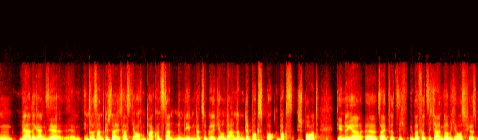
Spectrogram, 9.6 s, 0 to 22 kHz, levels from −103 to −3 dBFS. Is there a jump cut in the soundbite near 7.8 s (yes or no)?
yes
